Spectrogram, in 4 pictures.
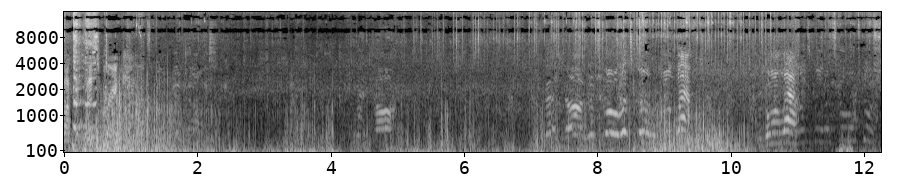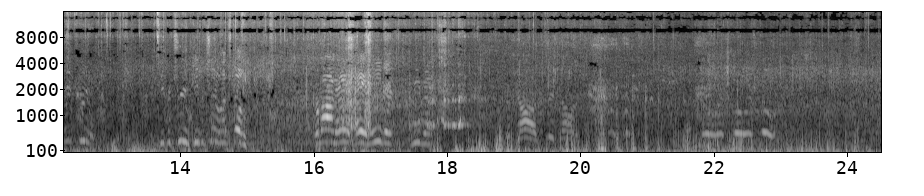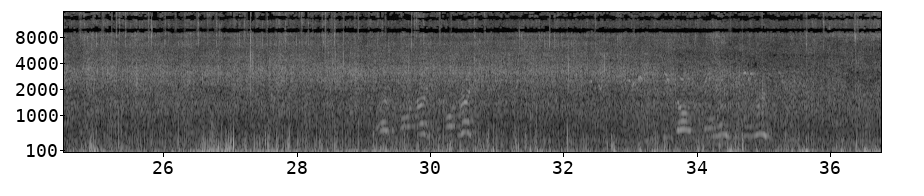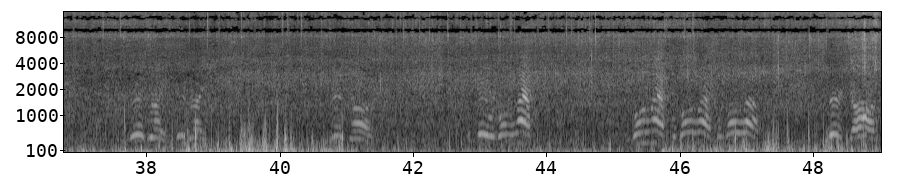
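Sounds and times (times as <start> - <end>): wheels rolling on asphalt: 0.0 - 49.0
wind buffeting microphone: 0.0 - 49.0.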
